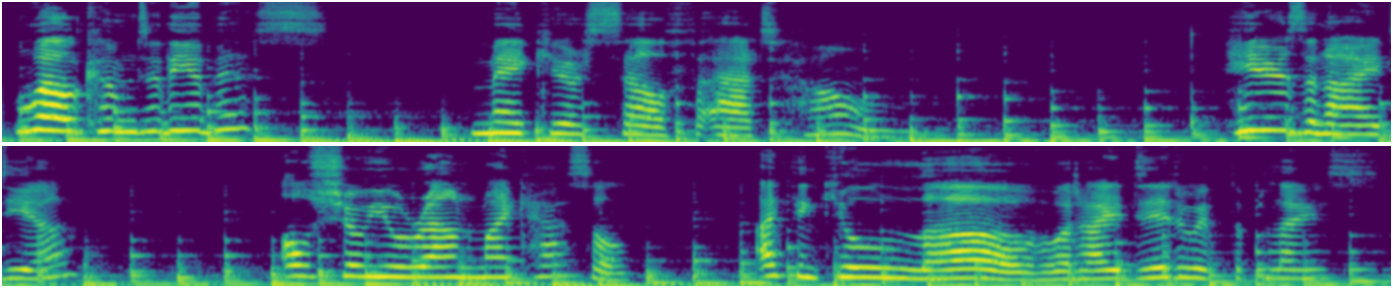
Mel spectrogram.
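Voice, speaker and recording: Demon fly queen played by a woman: playful, grand, theatrical game-style villainess, slow delivery over soft music. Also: on the high side, big pitch swings. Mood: grandly welcoming. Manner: theatrical, drawn-out, grandly welcoming. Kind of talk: dramatic reading of game dialogue.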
